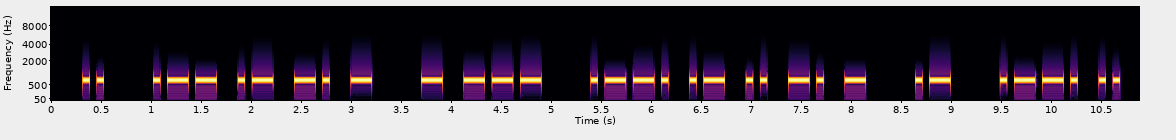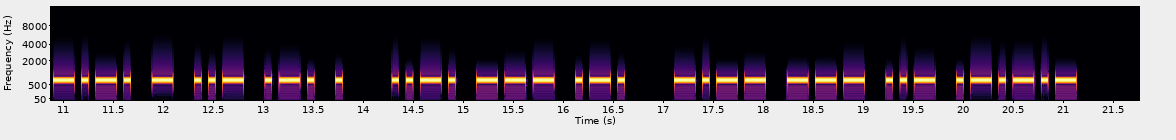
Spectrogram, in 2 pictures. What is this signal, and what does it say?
Morse code, heard as a keyed tone, about 17 wpm, 700 Hz. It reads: I WANT TO PAINT A PICTURE FOR YOU.
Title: Sentences from Top 1000 Words - Review Part 6 - 17wpm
